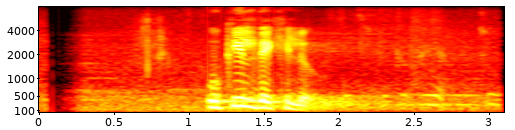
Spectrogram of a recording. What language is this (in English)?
Bangla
